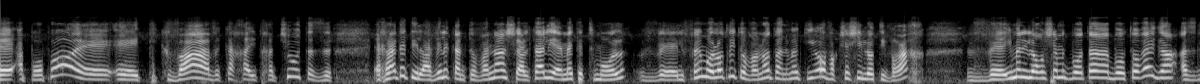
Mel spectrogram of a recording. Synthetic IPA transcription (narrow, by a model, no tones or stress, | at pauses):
eʔapʁo̞po̞etikvavekaχait̪χadʃutazeχlat̪etileavilekanto̞vanaʃealtaliemete̞t̪mo̞lve̞lifamimolo̞tlito̞vano̞tveanioetijovakʃeʃilo̞tivʁaχve̞imanilo̞ʁoʃe̞met̚beotabeoto̞ʁeɡaʔaz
